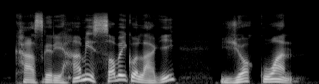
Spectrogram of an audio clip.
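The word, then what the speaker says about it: 여권: एकदमै महत्वपूर्ण शब्द खास गरि हामी सबैको लागि यकवान उच्चारण हुन्छ यकवान मतलब पासपोर्ट ल फेरी एकचोटी यकवान यो त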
